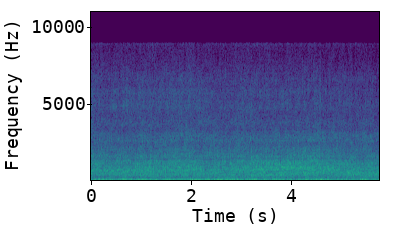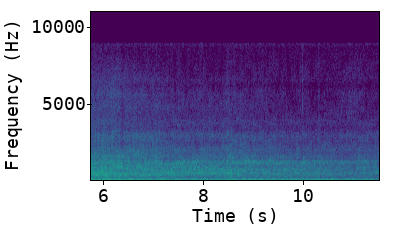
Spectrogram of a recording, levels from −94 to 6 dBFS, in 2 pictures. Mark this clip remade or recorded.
remade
